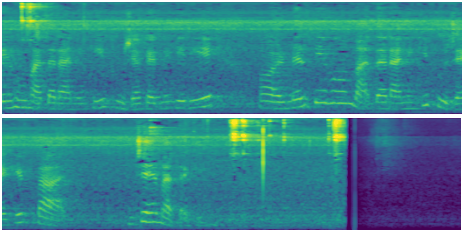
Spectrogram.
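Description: A young woman speaks warmly and close up.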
